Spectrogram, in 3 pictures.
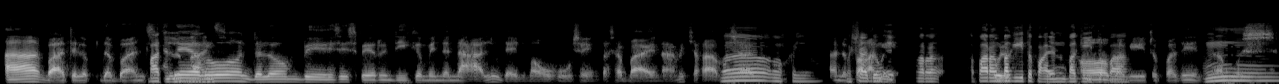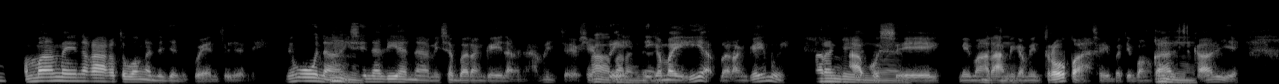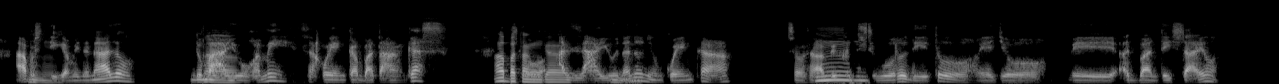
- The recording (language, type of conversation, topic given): Filipino, unstructured, May alaala ka ba na nauugnay sa isang kanta o awitin?
- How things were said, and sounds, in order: sniff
